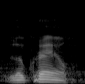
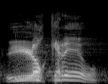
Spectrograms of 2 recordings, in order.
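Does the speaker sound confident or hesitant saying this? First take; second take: hesitant; confident. First: It is said weakly, without conviction. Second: It is said firmly, with strong certainty. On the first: The speaker is not truly sure. The speaker calls it wrong. "No digamos" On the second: The speaker fully believes it. The speaker calls it right. "Así afirmativo, con fe, con confianza, con certeza, con, con seguridad"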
